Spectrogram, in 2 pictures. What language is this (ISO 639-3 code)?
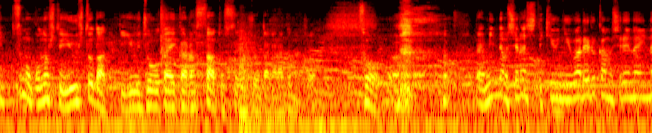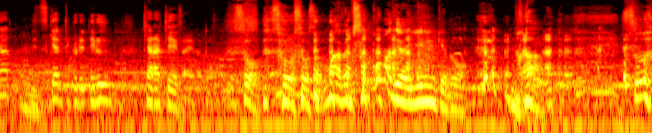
jpn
